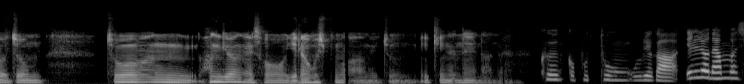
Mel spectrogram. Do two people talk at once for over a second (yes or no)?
no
